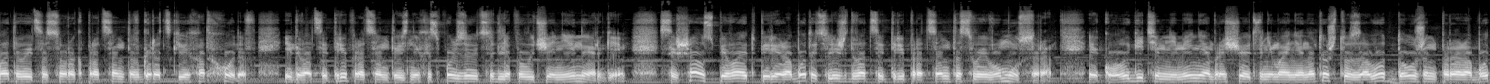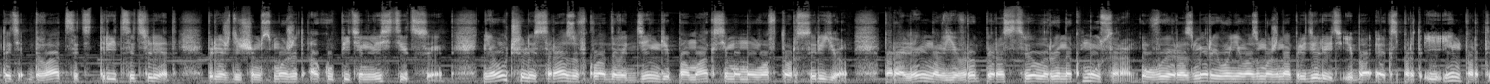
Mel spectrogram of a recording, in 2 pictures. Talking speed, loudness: 125 wpm, -9 LUFS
